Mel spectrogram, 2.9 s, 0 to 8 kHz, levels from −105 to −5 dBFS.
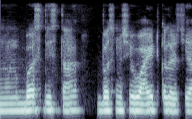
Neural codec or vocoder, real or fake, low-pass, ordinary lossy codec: vocoder, 44.1 kHz, 128 mel bands every 256 samples, BigVGAN v2; fake; 7.2 kHz; none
